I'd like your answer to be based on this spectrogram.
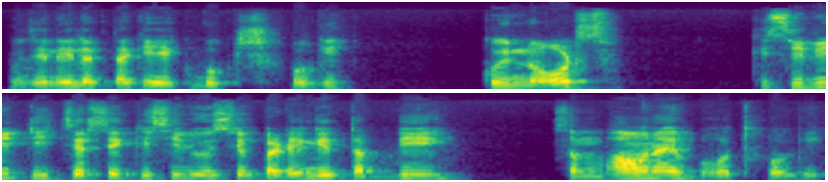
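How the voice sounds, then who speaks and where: Man giving a thoughtful exam lecture. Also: medium pitch. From India. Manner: thoughtful, explanatory, with frequent pauses and fillers. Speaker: teacher.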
